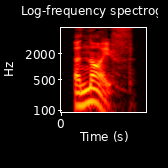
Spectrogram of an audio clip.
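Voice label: "a knife", English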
